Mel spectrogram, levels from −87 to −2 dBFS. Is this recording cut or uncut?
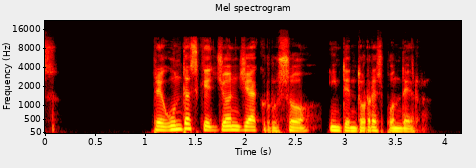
uncut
